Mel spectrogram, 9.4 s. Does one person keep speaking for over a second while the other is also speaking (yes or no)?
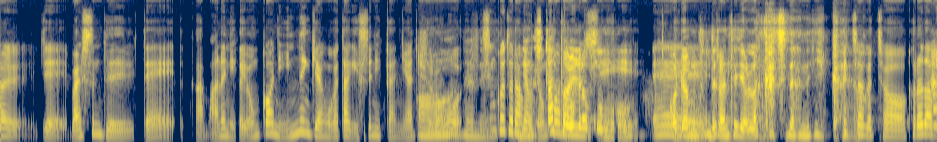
yes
